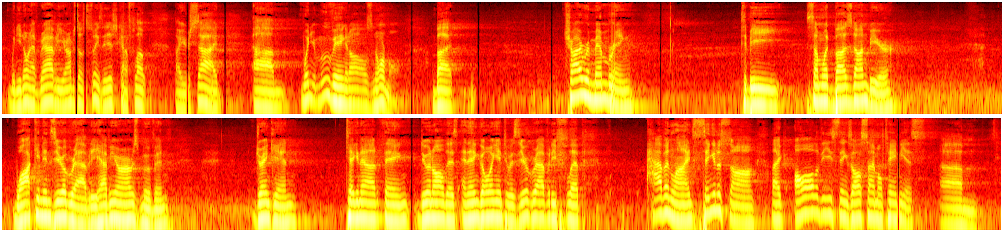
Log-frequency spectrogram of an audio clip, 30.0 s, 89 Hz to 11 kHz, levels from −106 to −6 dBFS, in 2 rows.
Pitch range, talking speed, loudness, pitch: 120-150 Hz, 140 wpm, -22 LUFS, 135 Hz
